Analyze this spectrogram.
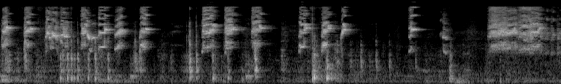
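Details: Lovebirds calling together in a colony: a dense run of shrill, high chirps and short squawks in quick bursts, with a brief gap before a harsher, noisy screech near the end.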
